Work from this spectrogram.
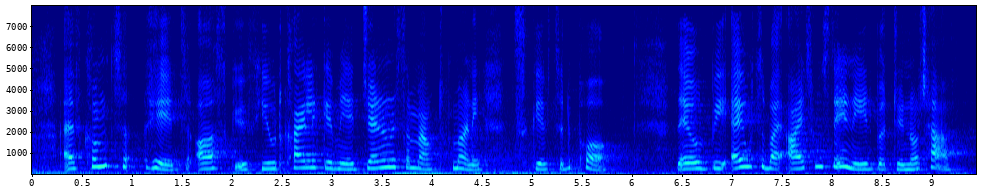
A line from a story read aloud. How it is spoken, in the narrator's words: Veronica nervously replied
